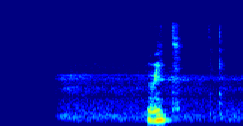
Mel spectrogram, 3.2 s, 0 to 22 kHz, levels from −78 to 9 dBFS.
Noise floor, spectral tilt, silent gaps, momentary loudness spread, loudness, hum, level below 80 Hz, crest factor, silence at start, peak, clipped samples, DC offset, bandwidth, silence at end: -55 dBFS; -6.5 dB/octave; none; 27 LU; -28 LUFS; none; -72 dBFS; 20 dB; 1.95 s; -12 dBFS; under 0.1%; under 0.1%; 11.5 kHz; 0.85 s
